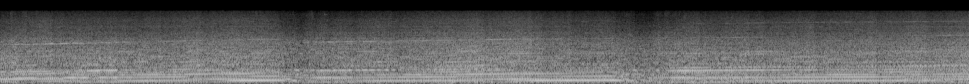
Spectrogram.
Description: The vehicle moving in the road with great speed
